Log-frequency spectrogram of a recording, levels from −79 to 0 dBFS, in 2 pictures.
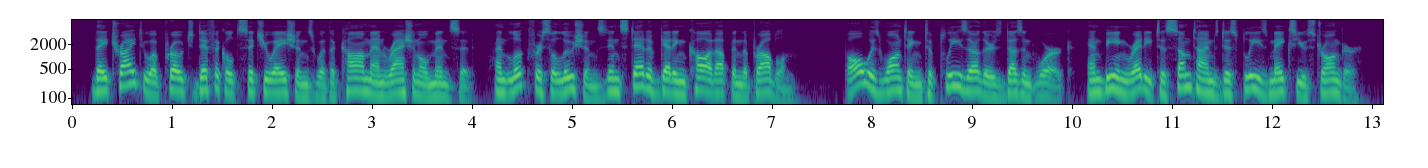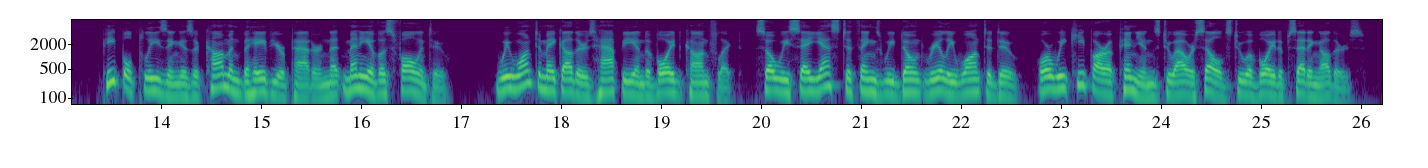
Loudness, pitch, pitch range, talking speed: -23 LUFS, 135 Hz, 115-155 Hz, 195 wpm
